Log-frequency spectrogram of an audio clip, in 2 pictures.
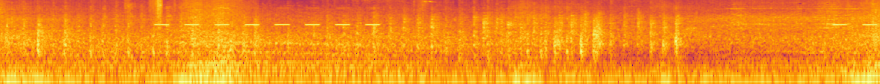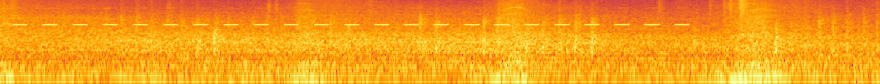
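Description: A truck engine idles with a low rumble.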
